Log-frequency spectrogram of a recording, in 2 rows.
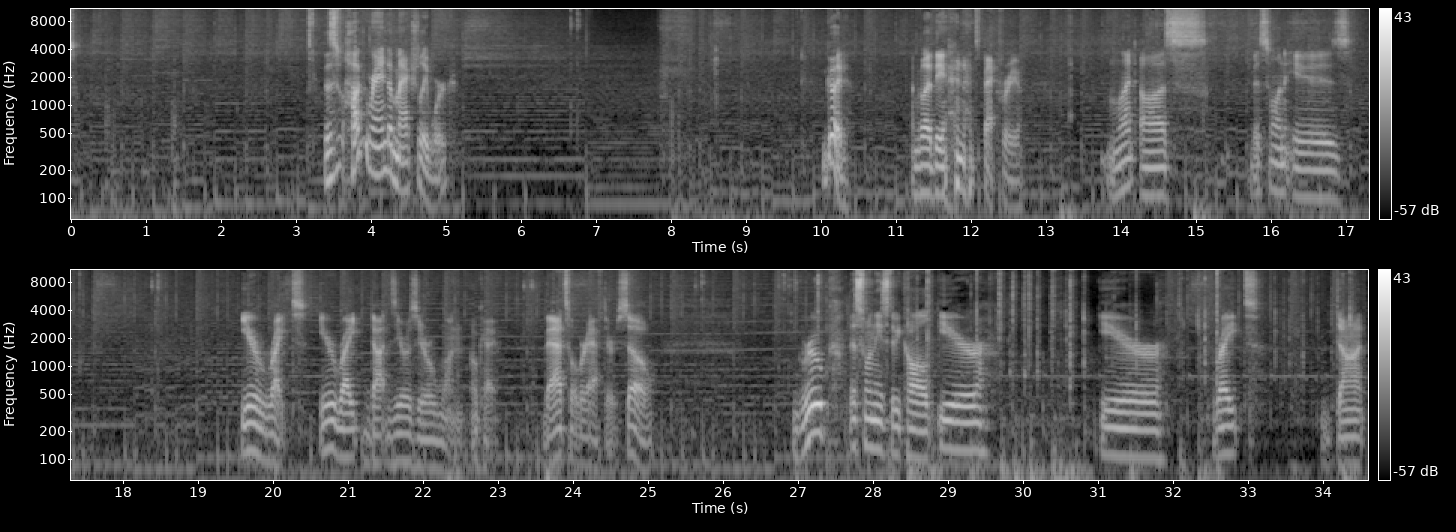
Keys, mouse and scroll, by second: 14.6 right click, 15.0 Tab, 18.4 click, 22.4 Tab, 23.4 right click, 23.7 Tab, 25.7 click, 26.8 click, 26.9-34.6 drag, 29.9 BackSpace.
